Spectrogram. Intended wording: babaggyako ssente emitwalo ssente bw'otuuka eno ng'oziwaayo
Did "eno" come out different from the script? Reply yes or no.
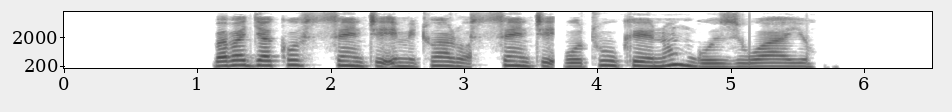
no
